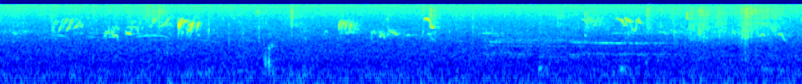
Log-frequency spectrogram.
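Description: Outdoor natural ambience: several small groups of short, high bird chirps over a steady low rumble, with one thin held whistle a little past halfway.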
